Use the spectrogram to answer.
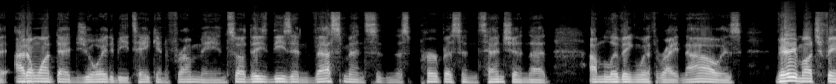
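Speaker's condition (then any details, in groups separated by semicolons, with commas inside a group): No condition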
